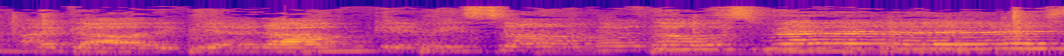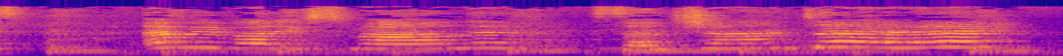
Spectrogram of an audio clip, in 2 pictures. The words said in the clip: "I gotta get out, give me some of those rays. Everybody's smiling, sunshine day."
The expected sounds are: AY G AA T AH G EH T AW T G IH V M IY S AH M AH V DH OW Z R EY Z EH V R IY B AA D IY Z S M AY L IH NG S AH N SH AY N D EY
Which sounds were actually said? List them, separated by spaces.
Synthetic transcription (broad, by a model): AY G AA T AH G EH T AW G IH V M IY S AH M AH V DH OW Z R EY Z EH V R IY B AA D IY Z S M AY L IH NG S AH N SH AY N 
